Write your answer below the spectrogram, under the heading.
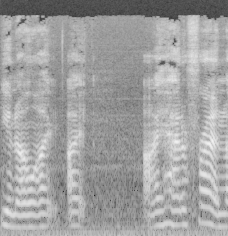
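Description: Noticeable background noise sits behind a woman with a fairly high voice and an American accent. She talks at a moderate pace with fairly even intonation. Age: 50s. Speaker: mother of podcast host, mental health guest. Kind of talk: personal testimony.

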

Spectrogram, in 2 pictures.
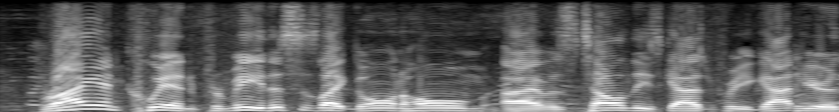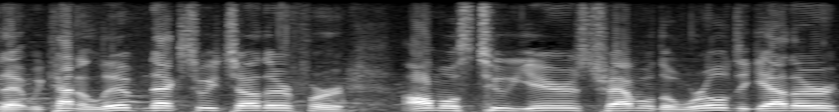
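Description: A man speaks at a fairly high pitch and fairly quick pace with hardly any pauses. It is a normal speaking voice with ordinary pitch variation. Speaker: podcast host and broadcaster. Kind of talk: interview.

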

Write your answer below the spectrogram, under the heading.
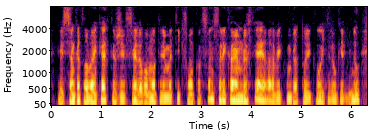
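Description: Somewhat breathy delivery at a fairly quick pace, hardly any pauses, ordinary pitch variation. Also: man, fairly low pitch for a man. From France, Paris. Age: 70s. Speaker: philosopher and author. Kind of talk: interview. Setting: outdoors.

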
